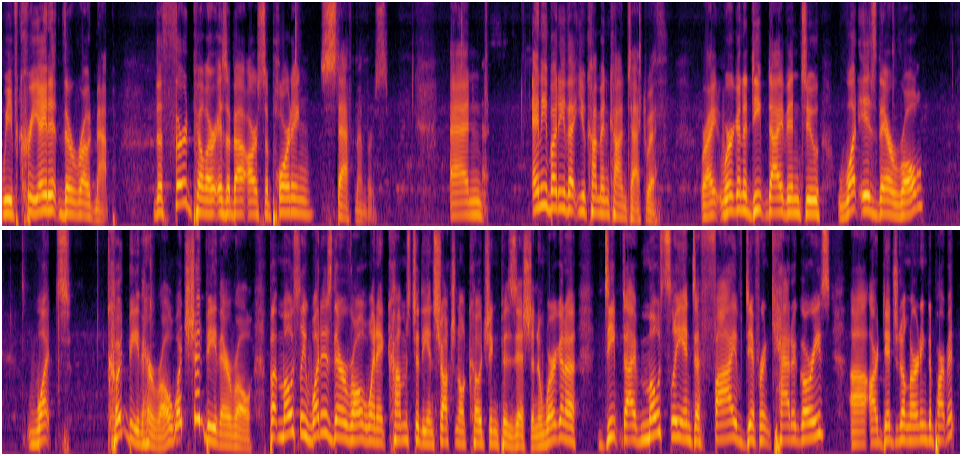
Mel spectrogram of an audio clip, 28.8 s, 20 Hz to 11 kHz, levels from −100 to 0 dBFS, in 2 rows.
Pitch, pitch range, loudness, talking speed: 165 Hz, 140-185 Hz, -21 LUFS, 145 wpm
